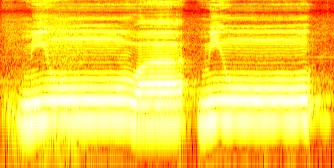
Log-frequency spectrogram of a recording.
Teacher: نون کو واو میں داخل بھی کر دیا اور ساتھ غنّہ بھی کرنا ہے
